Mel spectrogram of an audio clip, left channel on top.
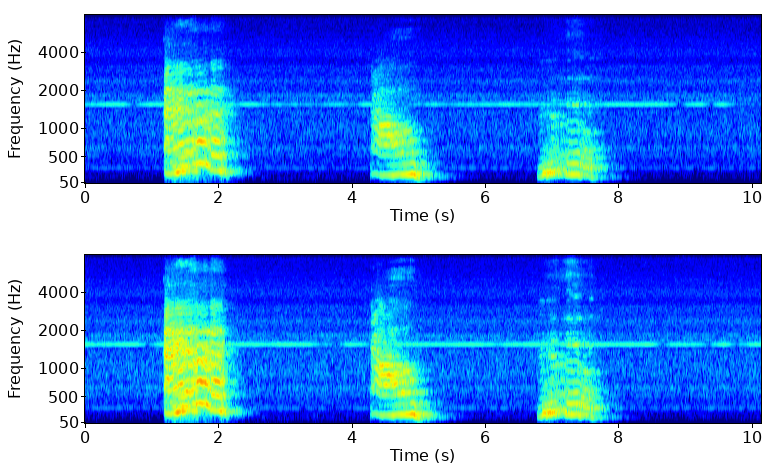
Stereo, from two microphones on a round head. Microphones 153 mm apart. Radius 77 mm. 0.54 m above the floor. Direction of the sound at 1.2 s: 15° right (ahead or behind).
